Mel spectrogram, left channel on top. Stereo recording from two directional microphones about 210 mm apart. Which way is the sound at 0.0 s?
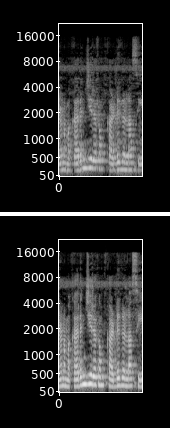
45° right (ahead or behind).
